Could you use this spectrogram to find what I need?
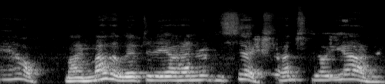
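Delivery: put-on genteel Southern accent in belle style. Quoting a neighbor on her hundred and first birthday: imitating Isabel's Southern accent. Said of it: "in her wonderful Southern accent".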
